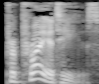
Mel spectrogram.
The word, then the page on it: proprieties: British English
